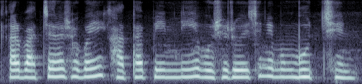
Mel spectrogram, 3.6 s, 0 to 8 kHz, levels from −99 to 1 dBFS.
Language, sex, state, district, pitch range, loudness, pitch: Bengali, female, West Bengal, Alipurduar, 250-270 Hz, -17 LUFS, 255 Hz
